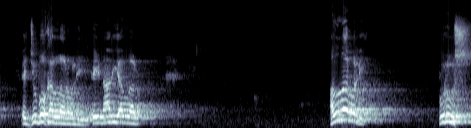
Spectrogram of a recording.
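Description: An elderly man speaks with animation into a headset microphone, with pauses between phrases.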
